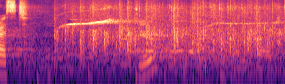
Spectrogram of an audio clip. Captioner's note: applause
